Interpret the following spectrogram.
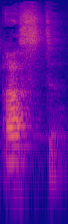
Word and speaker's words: Ast: de magie blanche c'était ça s'écrit A à Z a set et ça se prononce aste AST alors il utilise justement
